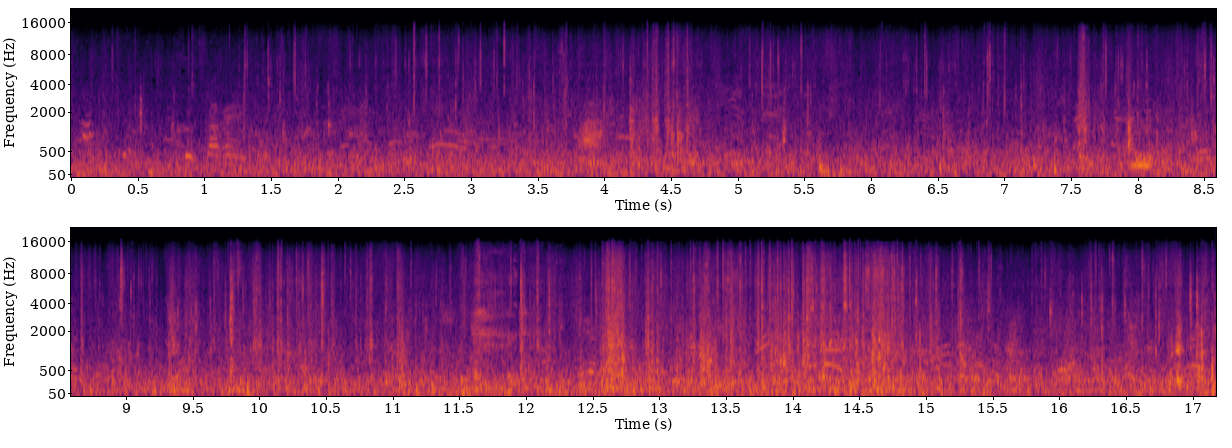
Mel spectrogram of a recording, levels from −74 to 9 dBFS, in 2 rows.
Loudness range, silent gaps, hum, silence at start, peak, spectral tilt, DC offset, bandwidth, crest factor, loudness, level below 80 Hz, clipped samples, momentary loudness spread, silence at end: 8 LU; none; none; 0 s; -4 dBFS; -4 dB/octave; under 0.1%; 17 kHz; 22 dB; -26 LUFS; -38 dBFS; under 0.1%; 11 LU; 0 s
